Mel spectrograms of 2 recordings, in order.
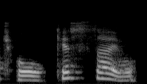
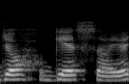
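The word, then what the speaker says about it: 좋겠어요: Jadi coa cota jadinya cokesayo. Cokesayo. Nah, bacanya bukan johgesayo jadi tapi cokesayo. Kenapa? Kalau here bacin here ketemu giok dibacanya jadi bukan coh ges saya tapi cokes saya gitu ya cokes saya cokes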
